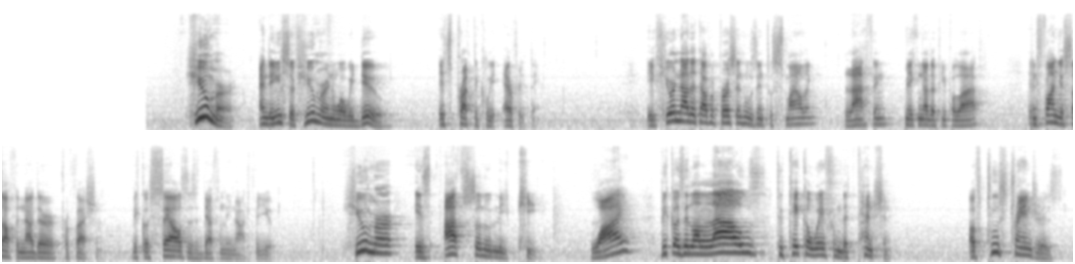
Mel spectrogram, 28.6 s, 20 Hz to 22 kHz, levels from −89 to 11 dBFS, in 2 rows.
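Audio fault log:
13.70–13.74, 15.24, 17.76 and 24.40–24.44 s: repeated buffer. New audio arrived late, so the last block played again, twice at 13.70 and 24.40 s, once elsewhere. Each repeat is short, fitting a 20 ms buffer. Hard joins make brief buzzy stutters.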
